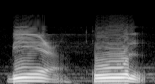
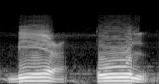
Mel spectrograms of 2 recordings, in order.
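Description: No difference in how they are said.

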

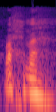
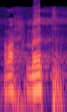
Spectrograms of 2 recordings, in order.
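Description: First: The word ends with an h sound. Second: The word ends with a t sound. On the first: "الأكثر عند العرب الوقف عليها بالهاء" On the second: "فالوقف على رحمة رحمة جائز"

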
